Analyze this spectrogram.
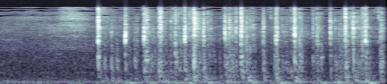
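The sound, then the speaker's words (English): Fast typing on a computer keyboard: after a brief quiet hum, a quick, dense run of sharp key clicks begins and continues without pause, with many keystrokes in under two seconds. “I'm trying to type fast”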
